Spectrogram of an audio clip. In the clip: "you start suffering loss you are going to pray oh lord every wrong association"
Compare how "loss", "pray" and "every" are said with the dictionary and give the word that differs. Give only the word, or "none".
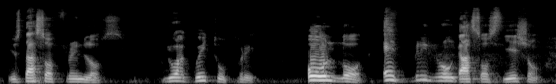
none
